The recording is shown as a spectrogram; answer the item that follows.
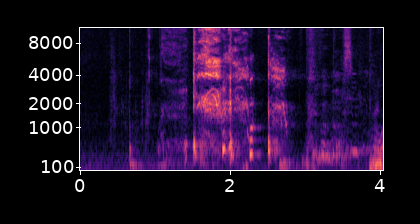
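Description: Coughing picked up by a handheld microphone, after a few knocks from the microphone being handled about half a second in.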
